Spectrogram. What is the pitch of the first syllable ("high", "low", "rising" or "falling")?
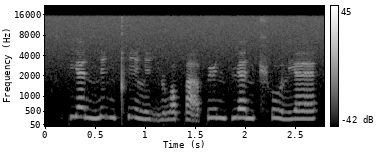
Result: falling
